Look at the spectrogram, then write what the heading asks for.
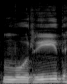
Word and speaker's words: مُرِید: عنوان مرید، باغی مرید، تو صحیح تلفظ جو ہے یہ مرید ہے، میم پہ پیش اور را کے نیچے زیر ہوگی۔ اور اس کا غلط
